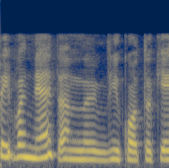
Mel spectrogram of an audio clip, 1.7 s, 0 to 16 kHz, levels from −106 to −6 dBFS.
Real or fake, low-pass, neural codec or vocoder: fake; 7.2 kHz; codec, 16 kHz, 2 kbps, FunCodec, trained on Chinese and English, 25 frames a second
